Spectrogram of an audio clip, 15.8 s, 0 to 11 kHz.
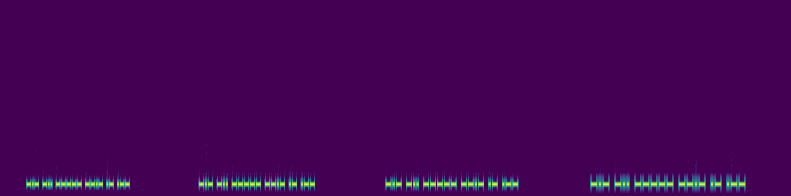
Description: Morse code, heard as a keyed tone, about 38 wpm, 700 Hz. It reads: KD0QAW KD0QAW KD0QAW KD0QAW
